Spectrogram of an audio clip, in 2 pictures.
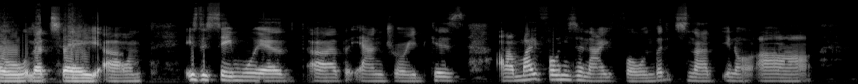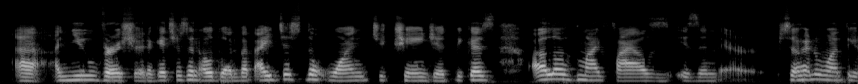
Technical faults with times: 0.00-0.98 microphone overload
1.02 microphone volume stepped down
1.91-2.04 microphone overload
2.04 microphone volume stepped down
5.24-5.54 microphone overload

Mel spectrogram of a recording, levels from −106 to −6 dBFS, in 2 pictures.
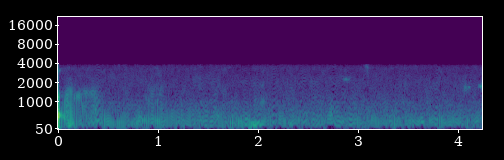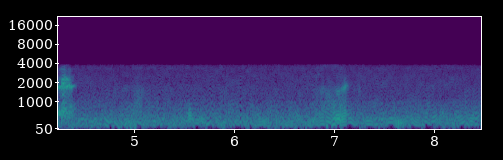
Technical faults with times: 0.00-8.48 Codec 2 vocoder

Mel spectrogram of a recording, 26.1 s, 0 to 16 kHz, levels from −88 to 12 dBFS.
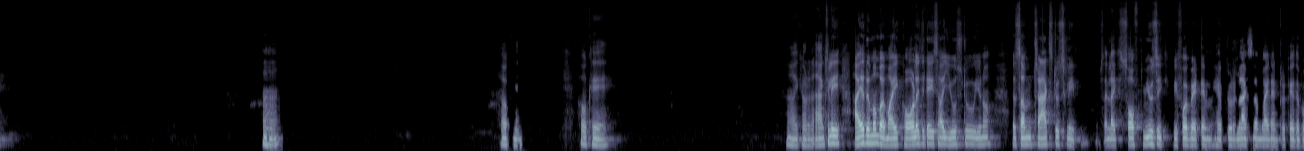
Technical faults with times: none

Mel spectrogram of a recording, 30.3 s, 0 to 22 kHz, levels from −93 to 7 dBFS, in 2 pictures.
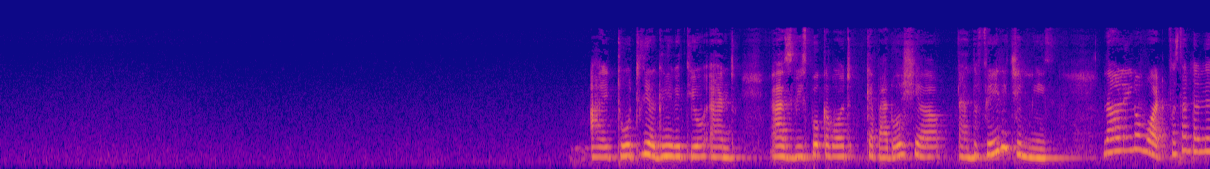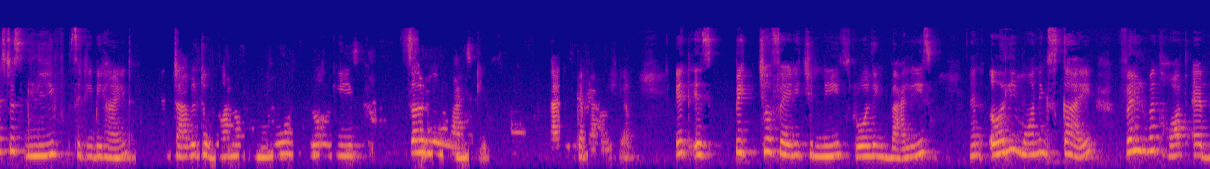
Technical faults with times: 16.79-16.83 other side's voice leaking through
16.84-22.93 speech suppressed in double talk
17.99-18.55 other side's voice leaking through
19.16-19.83 other side's voice leaking through
20.64-20.71 other side's voice leaking through
21.49-21.72 other side's voice leaking through

